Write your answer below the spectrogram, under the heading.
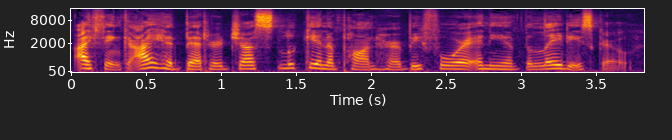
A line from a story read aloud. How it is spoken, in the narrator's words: said Colonel Dent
